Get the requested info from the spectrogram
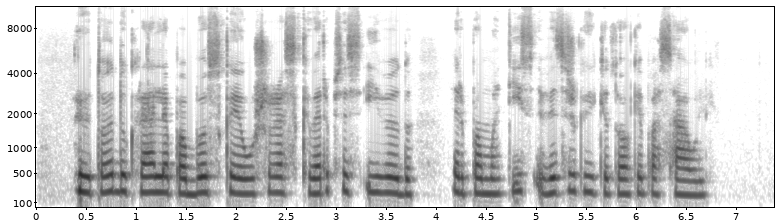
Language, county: Lithuanian, Kaunas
